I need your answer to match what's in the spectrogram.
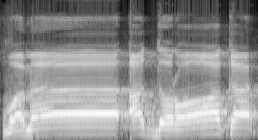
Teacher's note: را کے اوپر کھڑا زبر ہے، کھڑا زبر کو 1 الف کے برابر کھینچ کر پڑھیں گے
